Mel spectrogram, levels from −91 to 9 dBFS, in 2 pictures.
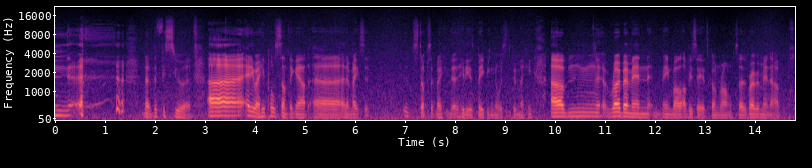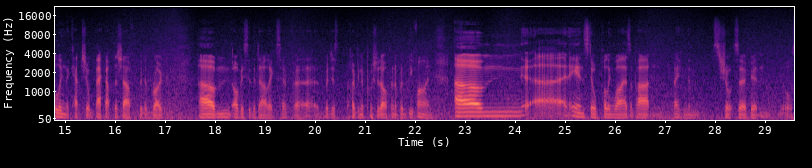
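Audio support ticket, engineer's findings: Nothing stood out on listening to the speech, with only the room's own background noise sitting about 20 dB beneath it.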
